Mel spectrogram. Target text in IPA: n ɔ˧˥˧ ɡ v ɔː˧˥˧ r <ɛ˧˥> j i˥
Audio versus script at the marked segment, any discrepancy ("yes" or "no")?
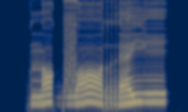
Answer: no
